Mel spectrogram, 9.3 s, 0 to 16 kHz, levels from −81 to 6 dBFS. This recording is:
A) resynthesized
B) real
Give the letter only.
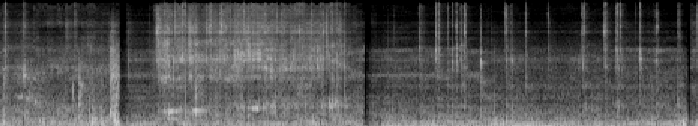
A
